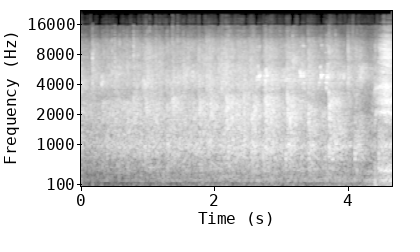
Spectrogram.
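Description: Church congregation applauds with a dense, sustained wash of clapping from many hands, loud and filling the room, swelling slightly at the end.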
